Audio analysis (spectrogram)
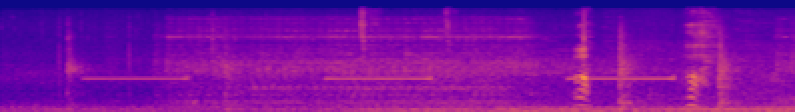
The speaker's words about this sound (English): We've landed here on the construction site on Ellis Island.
